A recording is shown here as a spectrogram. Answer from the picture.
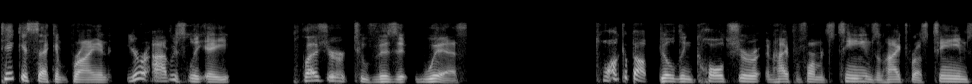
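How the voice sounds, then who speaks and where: Recorded dry and close with no echo against a quiet background, a normal speaking voice moves at a fairly slow pace with ordinary pitch variation. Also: man, medium pitch for a man. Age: 60s. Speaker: podcast host. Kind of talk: interview.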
